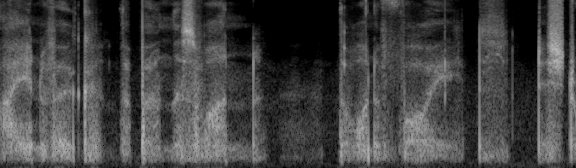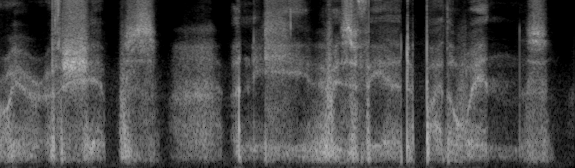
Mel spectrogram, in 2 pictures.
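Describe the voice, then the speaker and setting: A man whispers at a very slow pace in a relaxed tone. Noticeable background noise sits behind him. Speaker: let's play commentator. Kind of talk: whispered gaming commentary. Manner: whispered, relaxed.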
